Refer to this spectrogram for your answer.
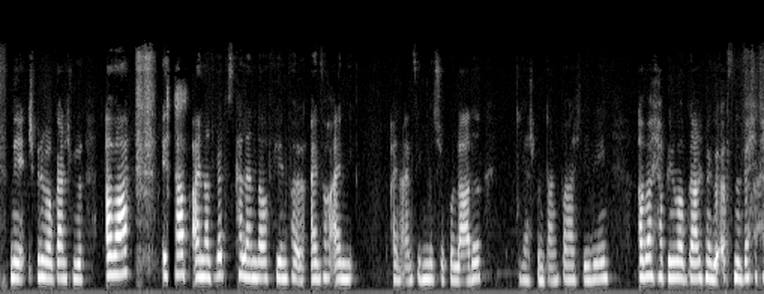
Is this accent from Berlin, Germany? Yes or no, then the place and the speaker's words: yes; Berlin, Germany; Ich bin Berliner, ja.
